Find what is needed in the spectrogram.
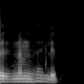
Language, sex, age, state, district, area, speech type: Marathi, male, 18-30, Maharashtra, Hingoli, urban, spontaneous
